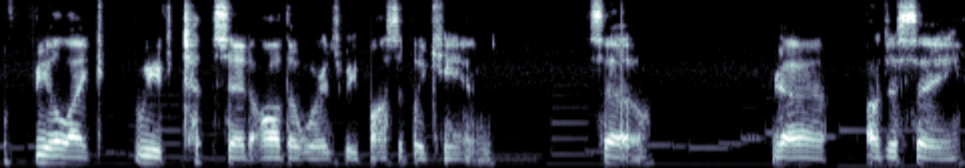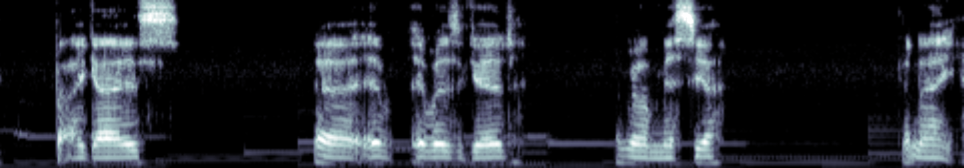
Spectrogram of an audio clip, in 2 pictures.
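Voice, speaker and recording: Dude rambling to his chat, slow and kinda apologetic, soft guitar music in the back. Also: fairly low pitch, level tone, creaky. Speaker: livestream host. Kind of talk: casual livestream chat.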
